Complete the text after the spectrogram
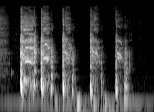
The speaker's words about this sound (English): Sorry, I'm coughing.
